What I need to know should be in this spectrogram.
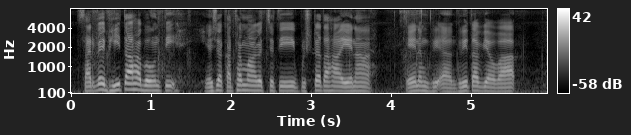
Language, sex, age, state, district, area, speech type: Sanskrit, male, 18-30, Karnataka, Bangalore Rural, urban, spontaneous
